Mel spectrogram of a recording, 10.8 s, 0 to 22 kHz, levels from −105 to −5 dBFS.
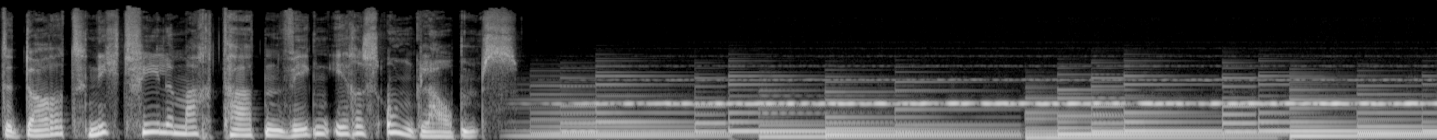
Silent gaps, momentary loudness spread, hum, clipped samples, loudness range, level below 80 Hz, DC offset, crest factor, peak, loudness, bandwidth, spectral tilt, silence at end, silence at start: none; 7 LU; none; under 0.1%; 5 LU; -52 dBFS; under 0.1%; 16 dB; -12 dBFS; -28 LUFS; 17 kHz; -7 dB/octave; 0 s; 0 s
